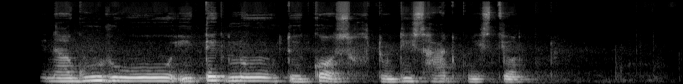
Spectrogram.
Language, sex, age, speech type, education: Nigerian Pidgin, female, 30-45, spontaneous, tertiary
